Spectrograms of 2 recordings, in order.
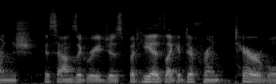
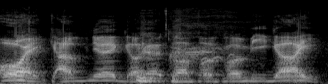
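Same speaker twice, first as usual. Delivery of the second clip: Cockney caricature; 5 semitones higher, 9 dB louder than usual. Acted. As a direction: holler like an annoying Cockney street character. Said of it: "the weird Cockney accent".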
